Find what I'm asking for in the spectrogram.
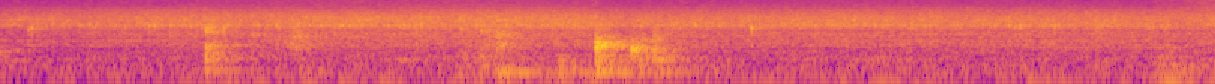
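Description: Potato pieces sprinkled with salt and turmeric sizzle and fry steadily in a pan, a continuous close crackle with a few stirring clatters and no talk.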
